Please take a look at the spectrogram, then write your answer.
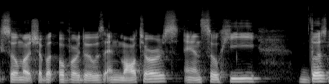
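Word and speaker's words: martyre: Comment dire martyr en français?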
